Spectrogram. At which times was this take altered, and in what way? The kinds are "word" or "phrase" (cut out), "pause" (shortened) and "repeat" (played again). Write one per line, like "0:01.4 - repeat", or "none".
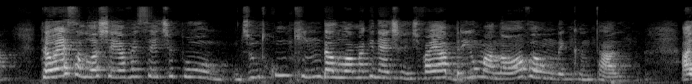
none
